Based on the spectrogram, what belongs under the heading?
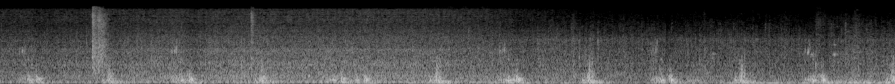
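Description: Heavy rain pours down outdoors on a cold night in a dense, steady hiss, broken by occasional low thuds and splashes. No one speaks.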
